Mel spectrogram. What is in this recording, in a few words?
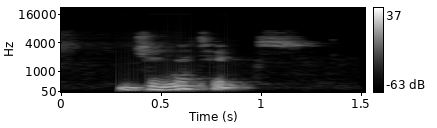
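"genetics", British English; pronunciations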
